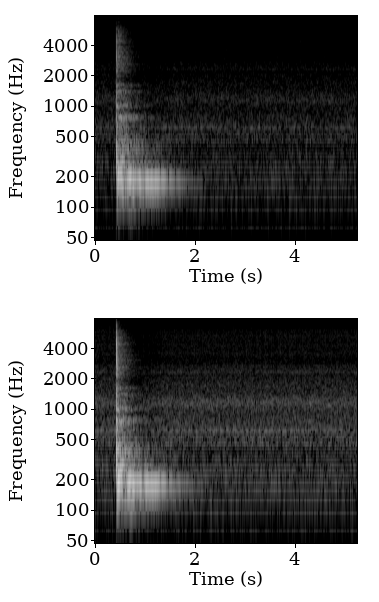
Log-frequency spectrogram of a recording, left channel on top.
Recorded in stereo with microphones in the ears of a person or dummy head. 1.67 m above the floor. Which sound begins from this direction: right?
A snare drum, at 0.4 s.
